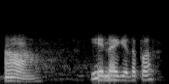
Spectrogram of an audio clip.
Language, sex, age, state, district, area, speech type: Kannada, female, 60+, Karnataka, Gulbarga, urban, conversation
